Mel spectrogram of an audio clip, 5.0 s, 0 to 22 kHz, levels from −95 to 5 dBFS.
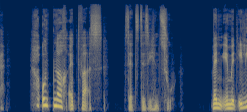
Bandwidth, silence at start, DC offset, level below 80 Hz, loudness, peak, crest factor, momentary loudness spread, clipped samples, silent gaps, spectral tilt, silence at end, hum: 18.5 kHz; 0 s; under 0.1%; -60 dBFS; -22 LUFS; -4 dBFS; 18 dB; 15 LU; under 0.1%; 0.49-0.57 s; -5 dB/octave; 0 s; none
